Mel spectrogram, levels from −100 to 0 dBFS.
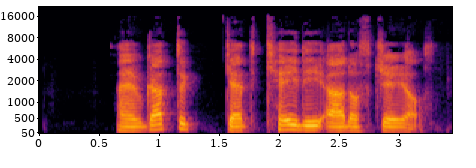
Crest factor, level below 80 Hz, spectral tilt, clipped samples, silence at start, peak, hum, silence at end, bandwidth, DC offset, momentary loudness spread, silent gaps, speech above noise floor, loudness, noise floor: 18 dB; -60 dBFS; -4.5 dB/octave; under 0.1%; 0.65 s; -2 dBFS; none; 0.2 s; 16 kHz; under 0.1%; 9 LU; none; 66 dB; -20 LUFS; -85 dBFS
